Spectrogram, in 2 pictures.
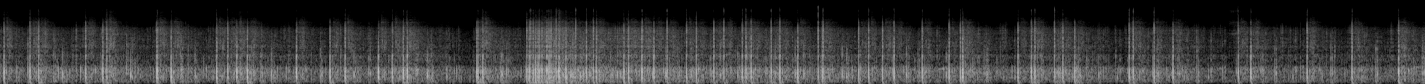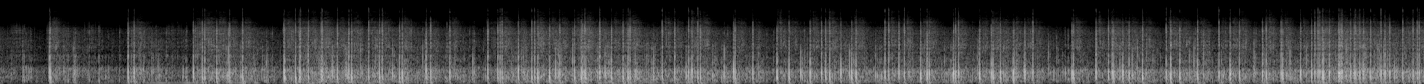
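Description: Fireworks display: a continuous barrage of rapid bangs and crackle. It thickens into a denser volley about five seconds in and again from about seventeen seconds.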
